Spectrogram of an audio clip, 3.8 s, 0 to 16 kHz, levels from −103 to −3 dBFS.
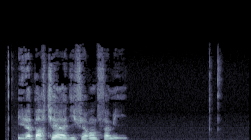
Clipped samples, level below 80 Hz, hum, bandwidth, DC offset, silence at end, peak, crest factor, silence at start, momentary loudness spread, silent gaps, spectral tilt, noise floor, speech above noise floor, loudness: under 0.1%; -78 dBFS; none; 11 kHz; under 0.1%; 1.85 s; -8 dBFS; 20 dB; 0.3 s; 12 LU; none; -5.5 dB/octave; -79 dBFS; 54 dB; -25 LUFS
